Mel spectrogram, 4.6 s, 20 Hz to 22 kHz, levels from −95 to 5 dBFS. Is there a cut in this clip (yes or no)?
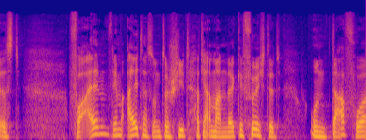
yes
